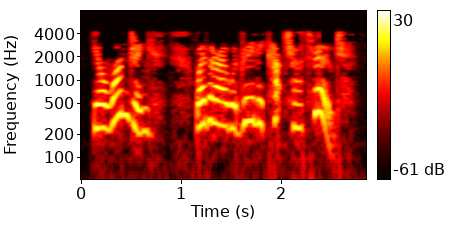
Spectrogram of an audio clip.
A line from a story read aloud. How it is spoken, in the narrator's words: panted McGrath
